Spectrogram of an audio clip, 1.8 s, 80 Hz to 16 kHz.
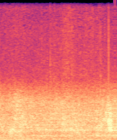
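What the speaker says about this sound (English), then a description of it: "That was Air Canada 788 taking off to Toronto on a 787-9 Dreamliner in the Disney Wish livery" An Air Canada Boeing 787-9 Dreamliner in Disney Wish livery takes off from Los Angeles airport bound for Toronto, a steady loud broadband jet roar filling the whole stretch without a break.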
